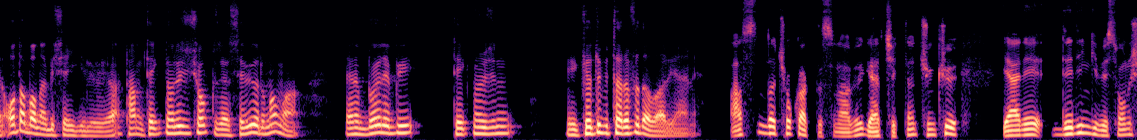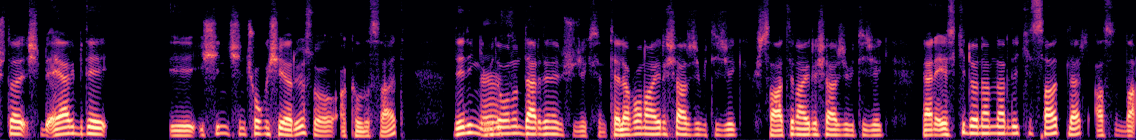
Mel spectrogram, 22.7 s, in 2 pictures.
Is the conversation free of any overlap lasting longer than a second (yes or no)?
yes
